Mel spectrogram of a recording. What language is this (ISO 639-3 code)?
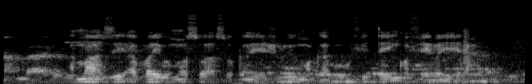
kin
